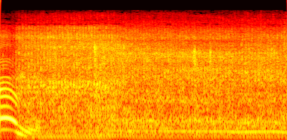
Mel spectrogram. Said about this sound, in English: There's like a big tractor coming up behind me.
